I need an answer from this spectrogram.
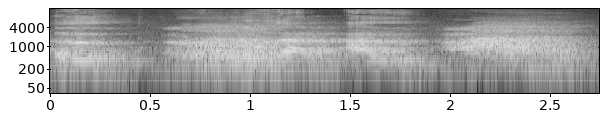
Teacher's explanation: tempelkan mulai dari ujung lidah sampai ke tengah ke langit-langit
